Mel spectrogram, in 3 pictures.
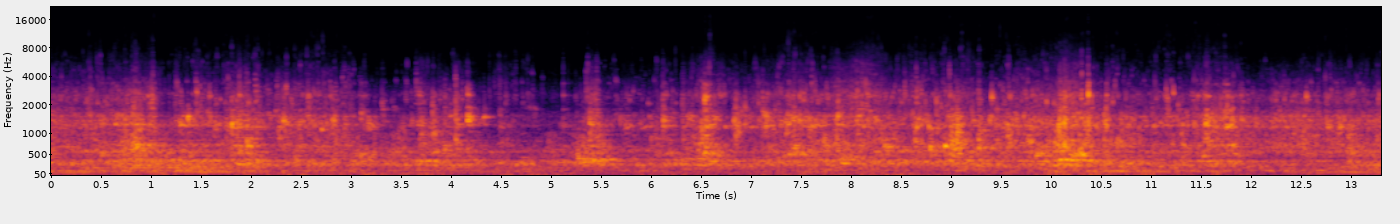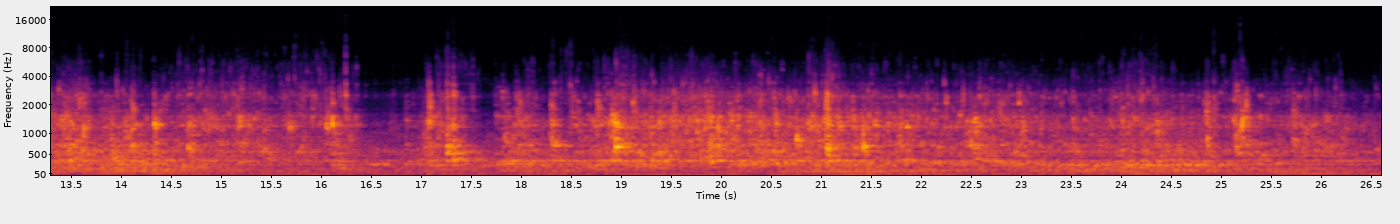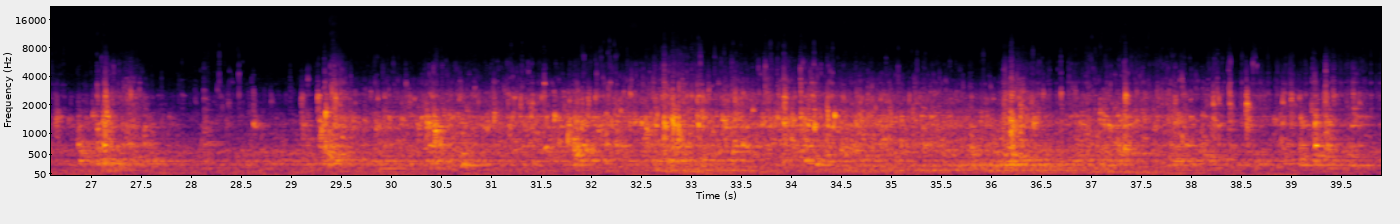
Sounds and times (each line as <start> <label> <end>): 0.0 wastewater flow in tube 39.9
